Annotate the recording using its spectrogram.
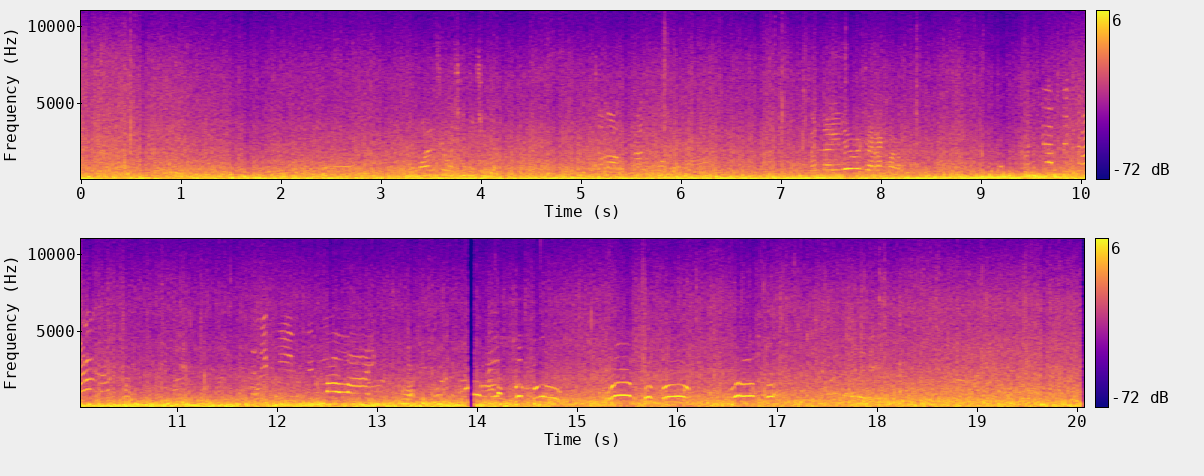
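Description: Small waves break and wash up on a sandy beach.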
